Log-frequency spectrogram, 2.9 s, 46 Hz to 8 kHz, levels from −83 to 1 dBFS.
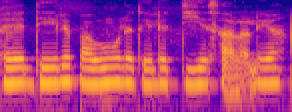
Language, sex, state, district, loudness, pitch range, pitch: Wancho, female, Arunachal Pradesh, Longding, -18 LUFS, 170-180 Hz, 175 Hz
